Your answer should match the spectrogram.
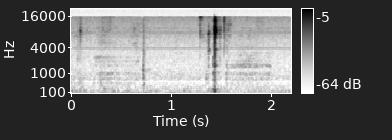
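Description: Near silence: quiet room tone inside a car, with two faint clicks, the second and sharper one about a second and a half in.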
